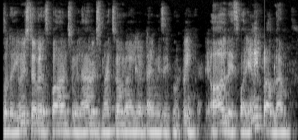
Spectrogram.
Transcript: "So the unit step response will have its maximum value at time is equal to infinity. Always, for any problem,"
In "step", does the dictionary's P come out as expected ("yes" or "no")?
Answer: no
